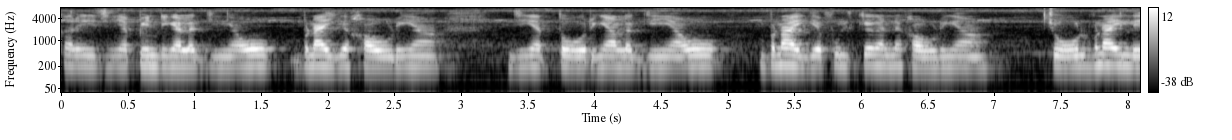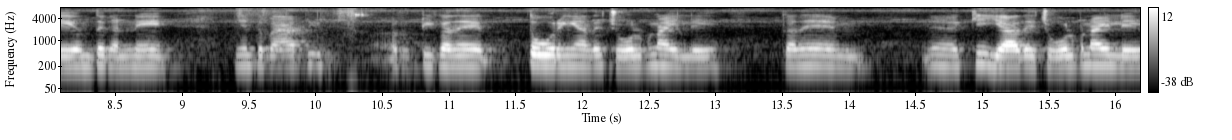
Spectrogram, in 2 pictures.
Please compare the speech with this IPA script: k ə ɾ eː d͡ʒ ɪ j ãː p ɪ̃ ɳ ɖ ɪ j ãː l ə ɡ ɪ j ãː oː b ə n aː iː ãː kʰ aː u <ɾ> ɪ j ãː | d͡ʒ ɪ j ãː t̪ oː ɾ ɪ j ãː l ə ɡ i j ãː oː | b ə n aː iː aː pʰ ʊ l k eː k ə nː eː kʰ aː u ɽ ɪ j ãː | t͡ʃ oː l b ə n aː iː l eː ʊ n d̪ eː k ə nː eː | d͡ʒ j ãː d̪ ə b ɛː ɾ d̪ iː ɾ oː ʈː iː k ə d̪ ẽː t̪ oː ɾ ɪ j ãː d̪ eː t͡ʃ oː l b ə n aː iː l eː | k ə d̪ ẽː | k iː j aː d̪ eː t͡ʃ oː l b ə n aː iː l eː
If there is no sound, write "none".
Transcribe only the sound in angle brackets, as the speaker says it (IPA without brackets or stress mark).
ɽ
